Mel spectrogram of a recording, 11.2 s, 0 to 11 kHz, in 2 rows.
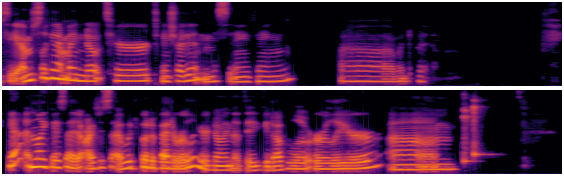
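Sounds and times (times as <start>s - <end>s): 
speech: 0.0s - 4.4s, 5.6s - 10.4s
mobile phone electronic chimes: 10.2s - 10.7s.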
